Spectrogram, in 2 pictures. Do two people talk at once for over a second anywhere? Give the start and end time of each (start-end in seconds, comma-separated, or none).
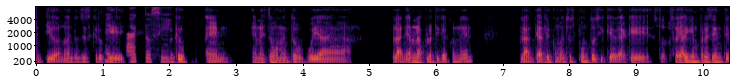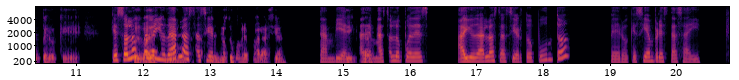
11.8-13.7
